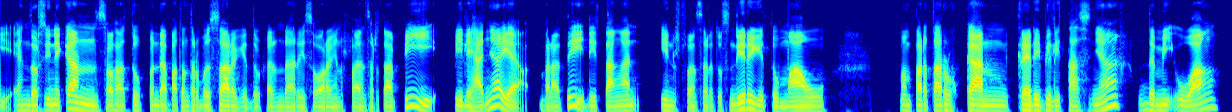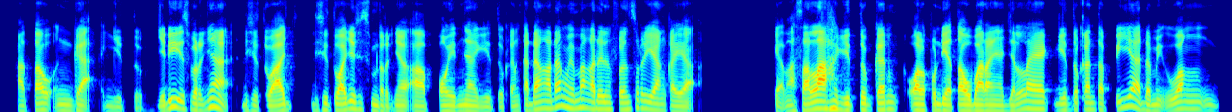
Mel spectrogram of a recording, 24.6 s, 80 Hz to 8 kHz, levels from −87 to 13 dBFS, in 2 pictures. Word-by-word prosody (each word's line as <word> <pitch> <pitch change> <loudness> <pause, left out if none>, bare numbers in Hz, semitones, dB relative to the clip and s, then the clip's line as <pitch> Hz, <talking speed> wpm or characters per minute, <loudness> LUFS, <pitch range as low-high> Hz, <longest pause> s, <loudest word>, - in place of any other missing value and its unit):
endorse 105 +2 -4
ini 115 0 0
kan 130 -7 +3
salah 100 0 -3
satu 110 -3 -8
pendapatan 100 -1 -3
terbesar 100 -1 0
gitu 90 -2 -10
kan 90 - -6
dari 90 0 -4
seorang 95 +1 -4
influencer 90 +1 -7
tapi 120 - -2 0.2
pilihannya 95 -3 +1
ya, - - +4 0.2
berarti 100 - -2
di 100 -1 -6
tangan 100 +3 -1 0.2
influencer 95 0 -6
itu 100 - -11
sendiri 120 +5 +2
gitu, 100 - -5
mau 95 +1 +1 0.8
mempertaruhkan 105 -1 +2
kredibilitasnya 110 - 0 0.2
demi 110 -1 -4
uang 110 +10 +2 0.3
atau 125 +1 +1
enggak 110 -1 -1
gitu. 90 -3 -13 0.2
Jadi, 160 - +3
sebenarnya, 135 +7 +1
di 110 - -12
situ 105 0 -4
aj 105 +3 +6 0.2
di 110 - -14
situ 125 0 -7
aja 120 +5 +5
sih 135 - -2
sebenarnya, 105 -1 -2
eee, 95 -1 +2
poinnya 105 0 -1
gitu 90 -1 -9
kan, 95 +3 -8
kadang-kadang 145 - +2
memang 155 -1 -1
ada 135 - +3
influencer 135 +2 -3
yang 125 -3 +2
kayak, 95 -3 -1 0.8
kayak - - -5
masalah 145 +1 +8
gitu 125 -2 -2
kan 130 +3 0
walaupun 120 0 +2
dia 115 -2 +3
tau 110 0 +5
barangnya 110 -1 +4
jelek 140 +6 +1
gitu 120 +1 -3
kan 130 +1 0
tapi 145 +7 -3
ya - - +5
demi 110 -1 -4
uang 130 -3 -2
110 Hz, 160 wpm, -25 LUFS, 100-125 Hz, 0.8 s, masalah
